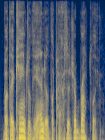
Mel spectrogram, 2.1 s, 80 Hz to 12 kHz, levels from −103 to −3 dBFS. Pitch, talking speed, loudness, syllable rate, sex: 95 Hz, 285 wpm, -20 LUFS, 7.6 syllables/s, male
